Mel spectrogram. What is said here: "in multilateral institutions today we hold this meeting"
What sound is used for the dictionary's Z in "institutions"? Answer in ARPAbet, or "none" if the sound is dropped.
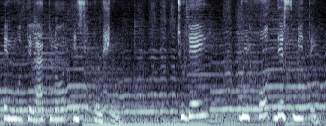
none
